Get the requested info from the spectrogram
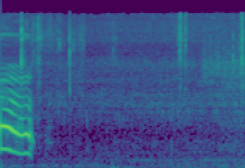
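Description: A high-pitched voice drawing out the word "up", cut off about a third of a second in, followed by faint, steady outdoor background.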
